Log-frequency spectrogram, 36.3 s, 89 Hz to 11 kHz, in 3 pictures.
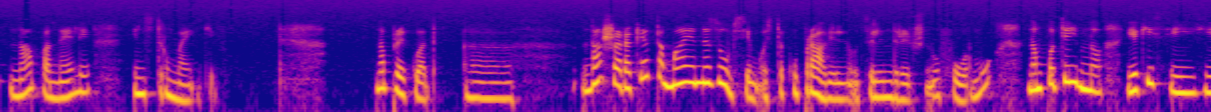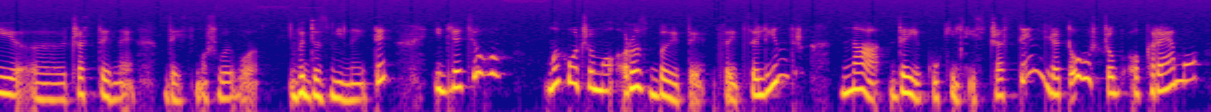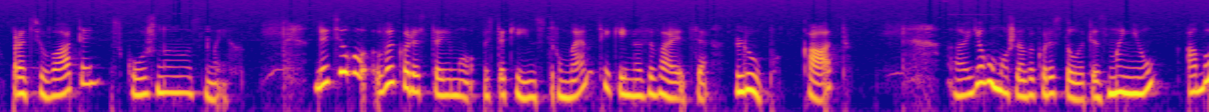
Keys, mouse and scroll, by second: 1.6 click.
